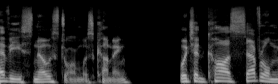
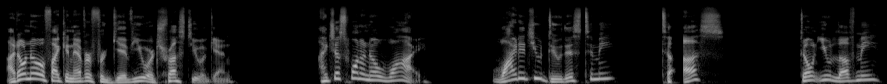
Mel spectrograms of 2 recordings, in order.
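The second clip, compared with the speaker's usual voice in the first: calm but sad; 6 semitones higher than usual. A narrator's reading. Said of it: "I spoke calmly, but there was sadness in my voice".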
